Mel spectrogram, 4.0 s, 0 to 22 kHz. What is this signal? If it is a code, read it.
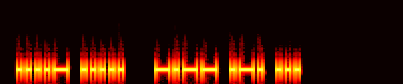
Morse code, heard as a keyed tone, about 31 wpm, 700 Hz. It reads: 45 YRS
